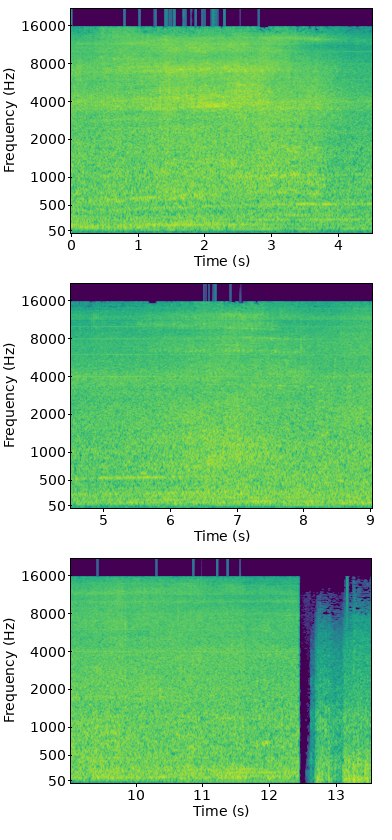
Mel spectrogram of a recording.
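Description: Roadside traffic noise with vehicle engines running. The sound cuts out abruptly for a moment near the end, then returns.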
